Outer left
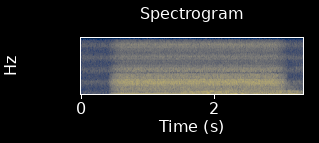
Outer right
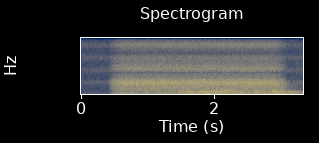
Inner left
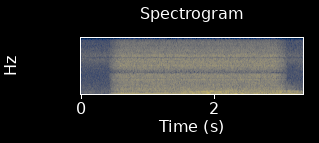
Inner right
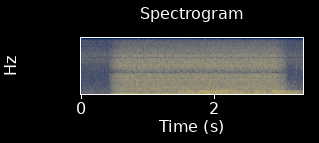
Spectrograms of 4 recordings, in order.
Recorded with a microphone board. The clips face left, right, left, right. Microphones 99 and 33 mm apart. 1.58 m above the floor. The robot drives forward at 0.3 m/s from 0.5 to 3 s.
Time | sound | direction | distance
1.4 | a woman speaking | 65° right (ahead or behind) | 9.5 m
